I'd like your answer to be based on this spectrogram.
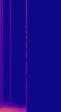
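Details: Child's lung auscultation recorded with a StethoMe electronic stethoscope, AI-classified: a brief run of low popping coarse crackles, characteristic of bronchitis and pneumonia.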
